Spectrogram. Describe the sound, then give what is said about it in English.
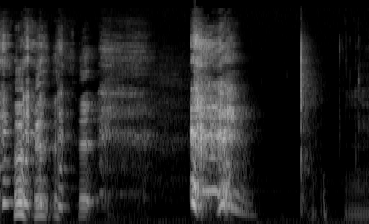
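A few throaty coughs and throat-clearing sounds, bursting in short clusters with brief pauses between, followed by a softer sniffle-like rasp near the end. “We over here sniffling and coughing and sneezing and shit.”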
